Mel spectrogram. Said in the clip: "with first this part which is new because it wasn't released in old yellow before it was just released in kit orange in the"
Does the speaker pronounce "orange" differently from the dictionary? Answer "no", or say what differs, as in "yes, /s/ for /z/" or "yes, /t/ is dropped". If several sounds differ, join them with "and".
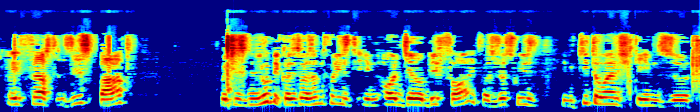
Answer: yes, /ɹ/ is dropped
